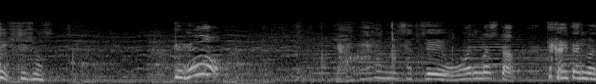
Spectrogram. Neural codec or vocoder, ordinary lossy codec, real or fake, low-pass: none; none; real; none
